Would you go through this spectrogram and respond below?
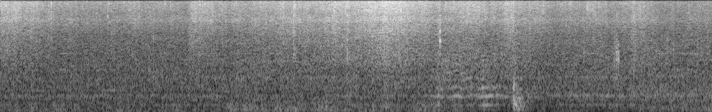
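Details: Japanese honeybee swarm of perhaps thousands, captured while swarming and kept in a discarded cupboard: loud steady droning hum of countless wings, even in volume, with one brief knock near the end.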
